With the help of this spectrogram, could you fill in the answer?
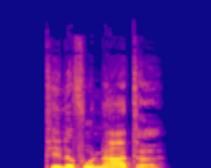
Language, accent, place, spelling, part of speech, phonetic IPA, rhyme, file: German, Germany, Berlin, Telefonate, noun, [teləfoˈnaːtə], -aːtə, De-Telefonate.ogg
- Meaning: nominative/accusative/genitive plural of Telefonat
